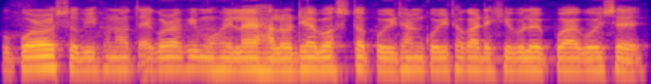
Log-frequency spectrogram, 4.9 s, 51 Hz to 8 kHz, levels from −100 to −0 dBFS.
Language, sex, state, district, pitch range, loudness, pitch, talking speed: Assamese, male, Assam, Hailakandi, 115-125 Hz, -21 LUFS, 120 Hz, 145 wpm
